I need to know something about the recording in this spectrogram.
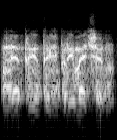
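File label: Serbian enemy detected mood low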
